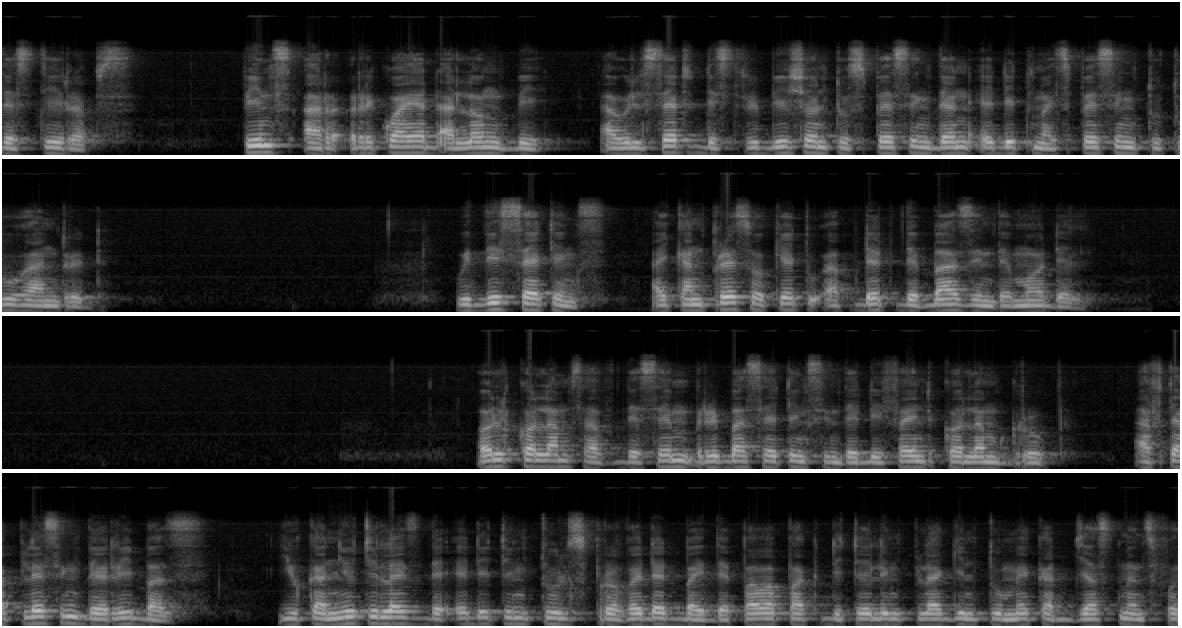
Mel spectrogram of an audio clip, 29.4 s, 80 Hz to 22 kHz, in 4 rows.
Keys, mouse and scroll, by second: 7.2-8.2 typing, 20.2 scroll down 1, 26.8-27.2 scroll up 1.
